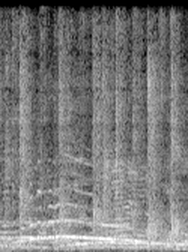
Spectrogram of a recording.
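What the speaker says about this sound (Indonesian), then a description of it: "Tepuk tangan untuk teman-teman kelompok" Classroom of pupils in an Islamic religious education lesson clapping for a group of classmates, a bright burst of many hands, loud and steady, with children's voices mixed in.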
